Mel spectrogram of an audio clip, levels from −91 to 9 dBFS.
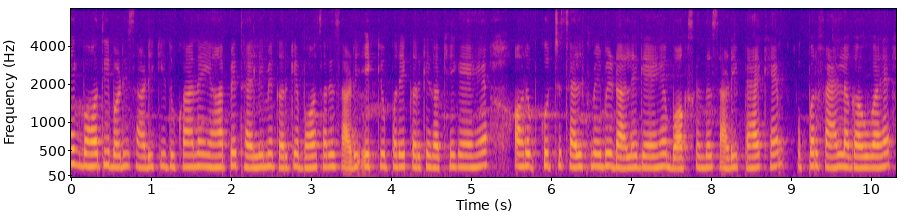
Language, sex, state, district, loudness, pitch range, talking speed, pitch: Hindi, female, Bihar, Saharsa, -16 LUFS, 200-220 Hz, 245 wpm, 210 Hz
